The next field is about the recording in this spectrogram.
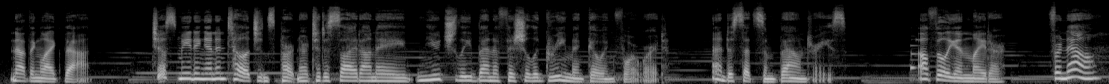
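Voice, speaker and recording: A suave young female secret agent from a video game, speaking in a lowish, poised voice. She is leisurely and slyly teasing, with music playing behind her. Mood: composed, teasing. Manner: poised, leisurely, playfully sly. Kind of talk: video game character dialogue.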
